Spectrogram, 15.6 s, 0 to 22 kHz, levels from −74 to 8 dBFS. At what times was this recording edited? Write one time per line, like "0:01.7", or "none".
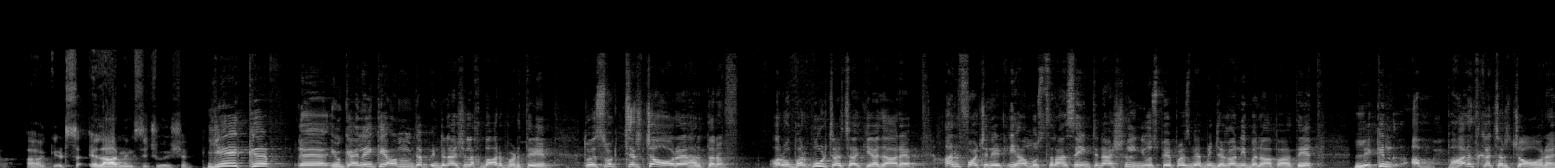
0:01.9
0:13.2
